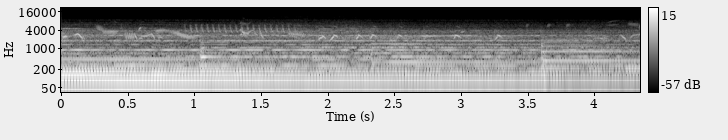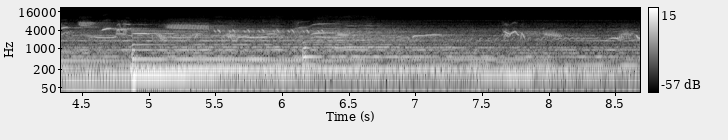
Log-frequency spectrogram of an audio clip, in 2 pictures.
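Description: Spring birds chirping and calling in Eastern Ontario countryside, scattered short tweets and trills over a steady low background hum, moderately faint and continuous with no talking.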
